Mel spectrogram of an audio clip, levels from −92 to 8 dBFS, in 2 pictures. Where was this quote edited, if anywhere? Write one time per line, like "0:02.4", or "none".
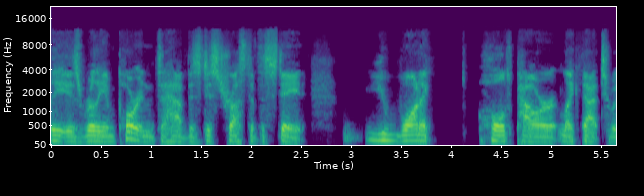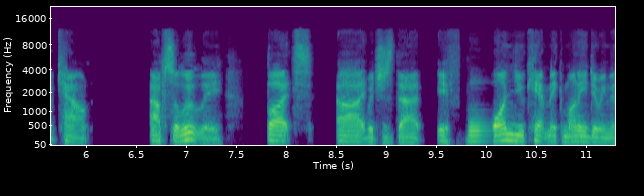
0:08.8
